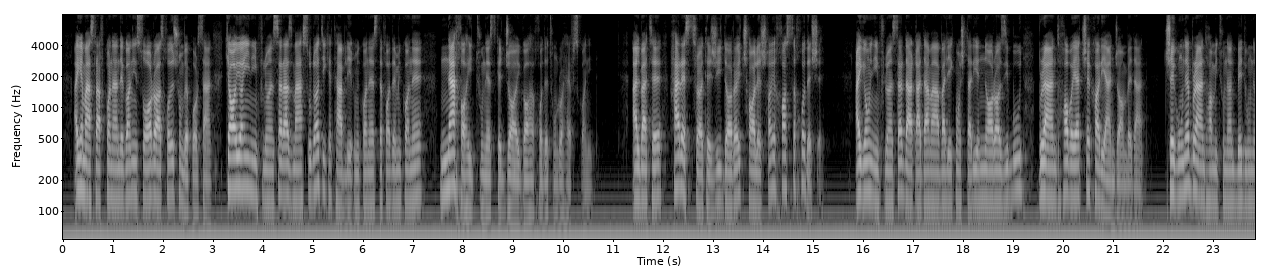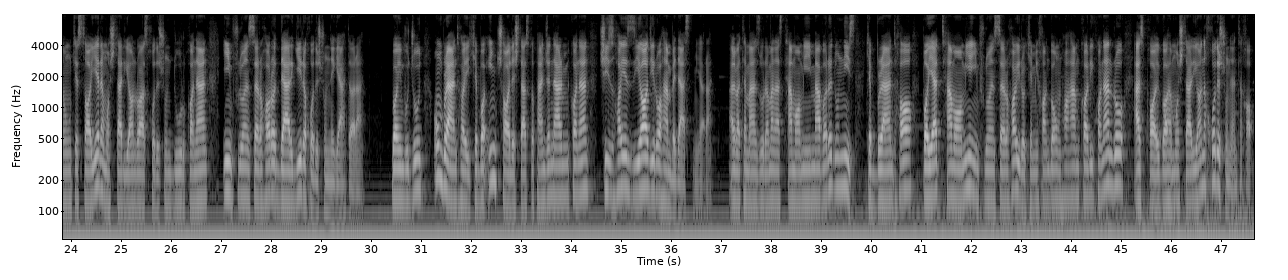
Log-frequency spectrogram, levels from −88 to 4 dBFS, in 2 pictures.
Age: 40-59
